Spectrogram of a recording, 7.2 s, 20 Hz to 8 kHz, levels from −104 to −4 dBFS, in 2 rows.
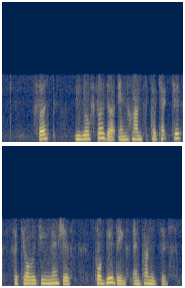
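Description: Throughout the speech, tandem speech coding is audible. The sound points to roughly four speech codecs in series, each re-encoding the previous one's decoded output. The errors compound, leaving speech rough, muffled and warbly, with nothing above 3.8 kHz.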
